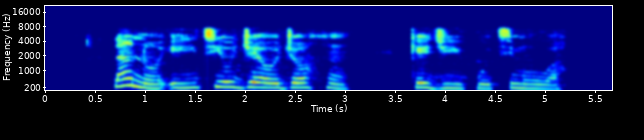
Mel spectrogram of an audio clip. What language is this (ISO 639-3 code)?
yor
